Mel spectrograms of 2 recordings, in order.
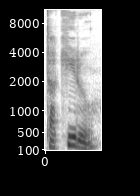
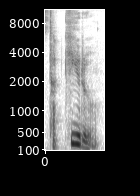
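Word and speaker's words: תכירו: So this is takiru. This is the the trope mark. It's above the kaf, so this is the syllable that gets the accent. So it's takiru.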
